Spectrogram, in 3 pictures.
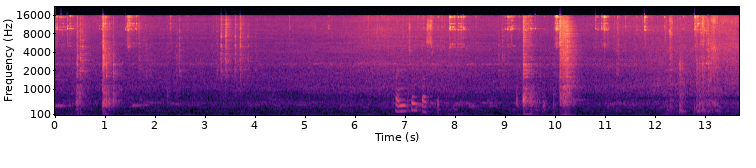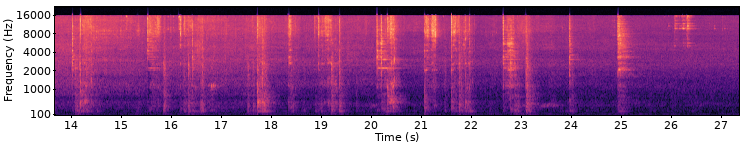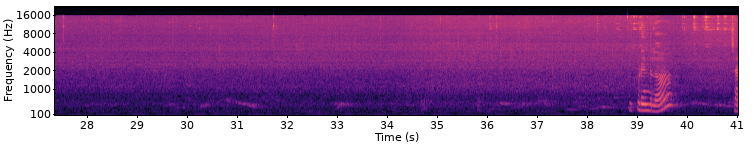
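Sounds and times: spoon scraping and clinking in pot: 7.8s - 13.4s, 14.0s - 14.7s, 15.3s - 23.3s.

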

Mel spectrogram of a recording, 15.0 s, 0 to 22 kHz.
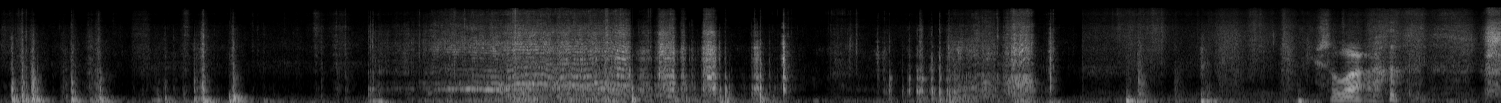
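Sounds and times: cordless drill whining: 4.1s - 7.2s.

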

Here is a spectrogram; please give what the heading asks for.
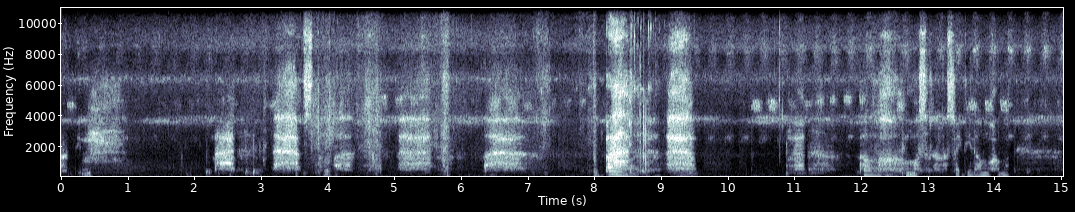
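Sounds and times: man murmuring: 0.0s - 0.8s, 2.3s - 2.6s, 12.0s - 14.2s
insects chirring: 0.0s - 15.0s.

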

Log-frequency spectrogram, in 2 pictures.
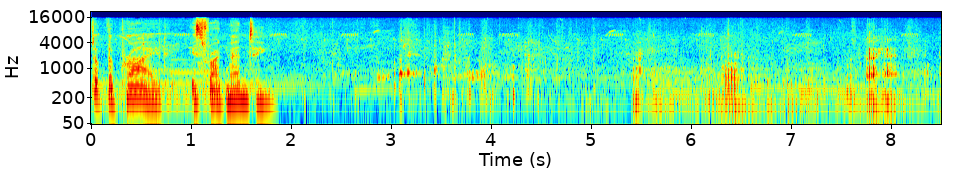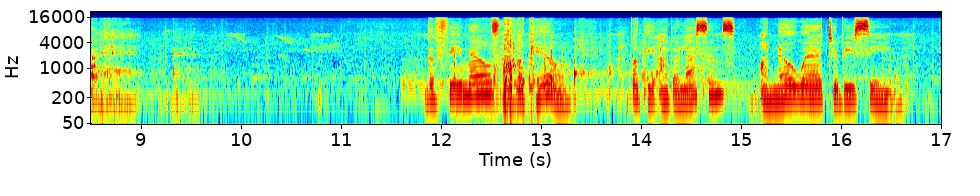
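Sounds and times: lions calling: 1.8s - 14.9s.

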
